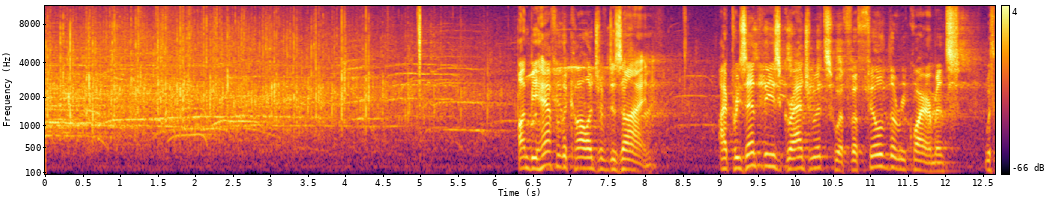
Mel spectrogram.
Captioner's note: cheering and applause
